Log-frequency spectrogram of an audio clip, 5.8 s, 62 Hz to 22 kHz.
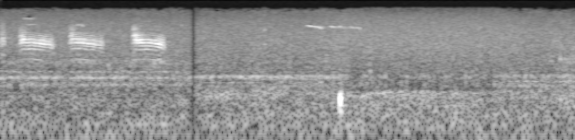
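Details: Marsh or willow tit at a feeder on 31 January 2022: three quick nasal ringing notes at the start, then quiet with a soft click and faint thin whistle over a low hum.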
